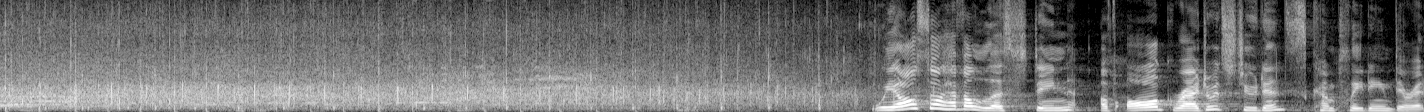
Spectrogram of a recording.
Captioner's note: applause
